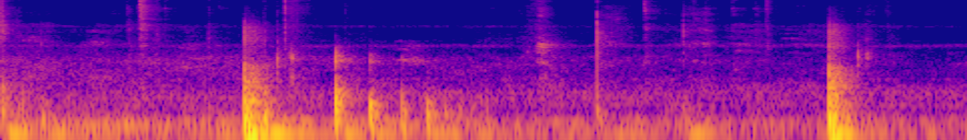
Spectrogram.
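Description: Tennis balls thrown against a foam wedge mat and bouncing on the gym floor: dull thuds, the loudest about two seconds in followed by a few smaller bounces, and another strong thud near the end.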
